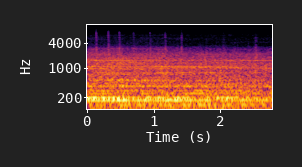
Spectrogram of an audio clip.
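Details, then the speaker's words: 40-year-old John Deere 862 diesel scraper under way: second and third gear don't sound too bad; fourth gear gives an even hum with no grinding or whine, gearbox sounds healthy, unlike the noisy fifth gear. "Second gear and third gear don't sound too bad. Fourth gear sounds good, too."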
